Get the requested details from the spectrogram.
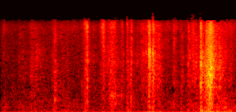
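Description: A page of a book is turned, with a soft papery rustle and a few crisp flicks that end in a louder swish. It is fairly quiet, with no voices.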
